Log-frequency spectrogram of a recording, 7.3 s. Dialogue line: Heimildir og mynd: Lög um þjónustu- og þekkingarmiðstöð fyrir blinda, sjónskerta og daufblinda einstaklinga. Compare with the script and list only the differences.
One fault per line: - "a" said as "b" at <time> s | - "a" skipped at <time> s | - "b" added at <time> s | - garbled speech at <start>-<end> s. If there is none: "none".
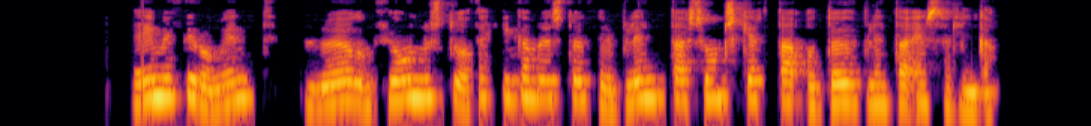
none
